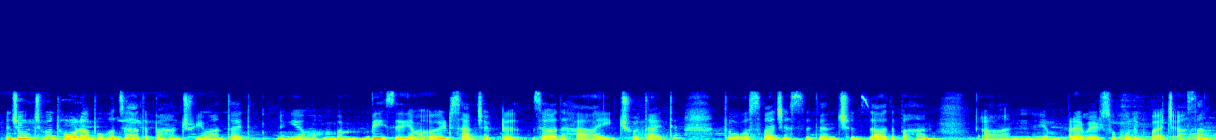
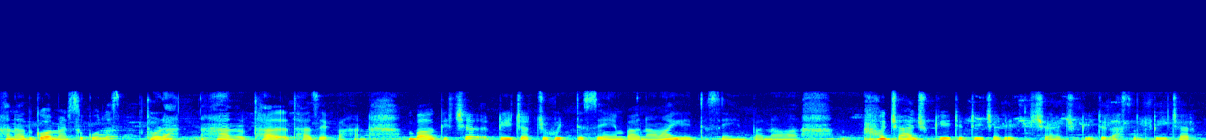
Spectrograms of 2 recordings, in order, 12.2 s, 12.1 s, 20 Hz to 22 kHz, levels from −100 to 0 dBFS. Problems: background sounds at intervals, background conversations at intervals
